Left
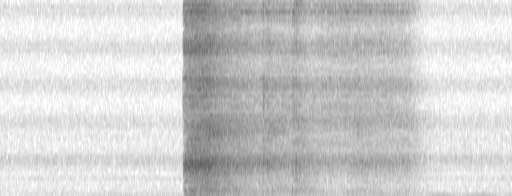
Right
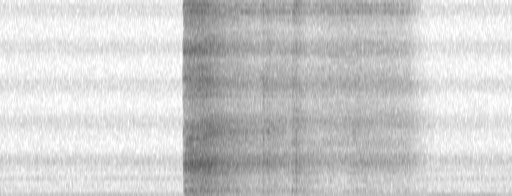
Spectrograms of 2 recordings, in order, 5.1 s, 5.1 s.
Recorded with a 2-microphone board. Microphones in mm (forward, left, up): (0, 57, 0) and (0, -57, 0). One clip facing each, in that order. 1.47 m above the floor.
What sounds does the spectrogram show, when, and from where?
1.8 s a hiss: 5° left (ahead or behind), 2.5 m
